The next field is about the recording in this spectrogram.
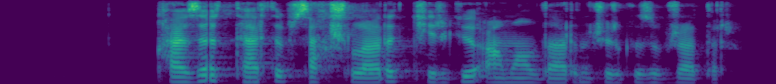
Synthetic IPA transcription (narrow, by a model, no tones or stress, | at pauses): qʰɑzɪɾt̪ʰæɾt̪ɪpsɑqʃəlˠɑɾət̪ʰe̞ɾɡʲe̞wʔɑmɑlˠd̪ɑɾənʒʏɾɡʲɪzɪpʒɑt̪əɾ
